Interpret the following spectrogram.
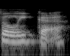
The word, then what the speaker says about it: Selika: uck it up well my name is pronounced celika It's s e l i k a and is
